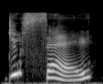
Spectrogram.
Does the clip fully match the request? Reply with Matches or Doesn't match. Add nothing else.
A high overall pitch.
Matches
